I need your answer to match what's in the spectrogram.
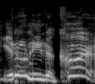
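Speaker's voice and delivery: mock the banker's shock; shocked disbelief. Bank shocked at no car.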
